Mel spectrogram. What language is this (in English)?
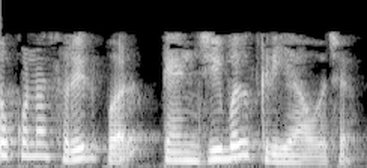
Gujarati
